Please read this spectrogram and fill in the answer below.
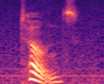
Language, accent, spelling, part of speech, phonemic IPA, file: English, US, tones, noun / verb, /toʊnz/, En-us-tones.ogg
- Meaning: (noun) plural of tone; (verb) third-person singular simple present indicative of tone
